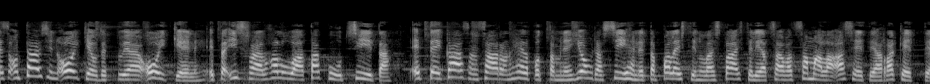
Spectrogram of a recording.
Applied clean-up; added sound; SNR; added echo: neural separator model SepFormer DNS4.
